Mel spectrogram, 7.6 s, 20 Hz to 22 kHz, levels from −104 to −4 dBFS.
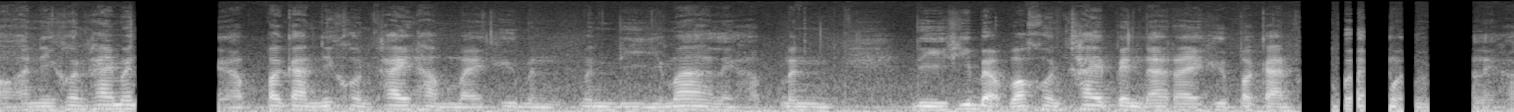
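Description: A speech recording with two digital broadcast dropouts: the receiver lost valid frames and muted until clean ones arrived. From 0.68 to 1.11 s the sound snaps to silence with a fade of only about 3 ms, leaving a 416 ms hole. Between 6.51 and 7.38 s the loss is broken up, with 640 ms of muting scattered across several short gaps over 864 ms, the longest lasting 224 ms. Whatever was transmitted during those gaps is lost.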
